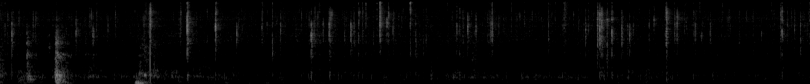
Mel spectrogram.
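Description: Thai omelette frying in a pan, a quiet background sizzle punctuated by scattered crackles and pops, a few sharper clicks and knocks near the start.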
